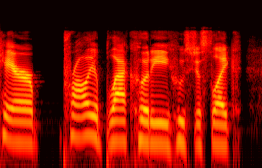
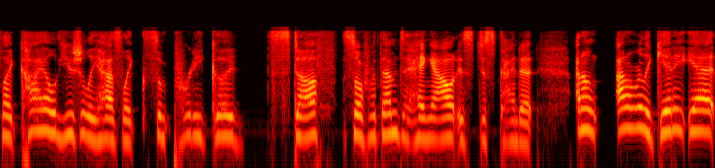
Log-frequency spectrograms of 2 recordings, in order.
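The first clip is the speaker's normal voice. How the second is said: secretive, soft, hushed stage half-whisper; 4 semitones higher, 6 dB quieter than usual. Warning the listener about someone, half-whispering. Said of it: "I'm gonna whisper this because".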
